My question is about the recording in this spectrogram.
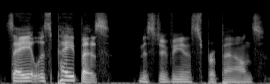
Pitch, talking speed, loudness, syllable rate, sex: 130 Hz, 155 wpm, -21 LUFS, 4.3 syllables/s, male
